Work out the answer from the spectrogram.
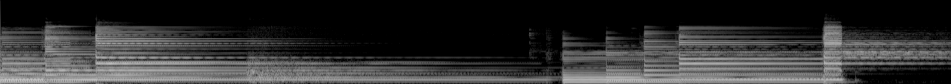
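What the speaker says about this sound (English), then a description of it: "So we've got the ice verb." An electric guitar run through the Ice Verb reverb effect in Guitar Rig 6: sustained chords with long shimmering tails, struck several times and left ringing, with bright, washy reverb filling the space between notes.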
